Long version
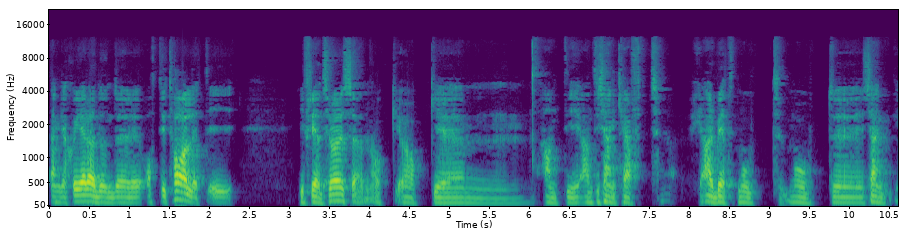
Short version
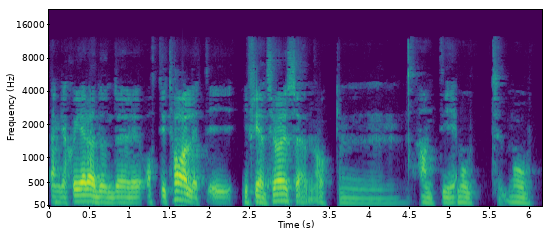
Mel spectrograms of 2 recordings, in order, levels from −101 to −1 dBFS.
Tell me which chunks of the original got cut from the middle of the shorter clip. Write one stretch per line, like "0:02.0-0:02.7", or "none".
0:02.3-0:03.0
0:04.3-0:05.2
0:06.6-0:08.6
